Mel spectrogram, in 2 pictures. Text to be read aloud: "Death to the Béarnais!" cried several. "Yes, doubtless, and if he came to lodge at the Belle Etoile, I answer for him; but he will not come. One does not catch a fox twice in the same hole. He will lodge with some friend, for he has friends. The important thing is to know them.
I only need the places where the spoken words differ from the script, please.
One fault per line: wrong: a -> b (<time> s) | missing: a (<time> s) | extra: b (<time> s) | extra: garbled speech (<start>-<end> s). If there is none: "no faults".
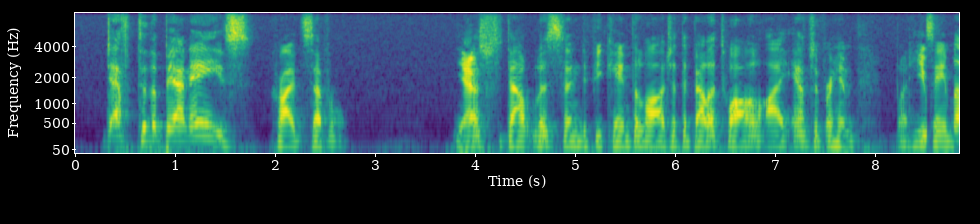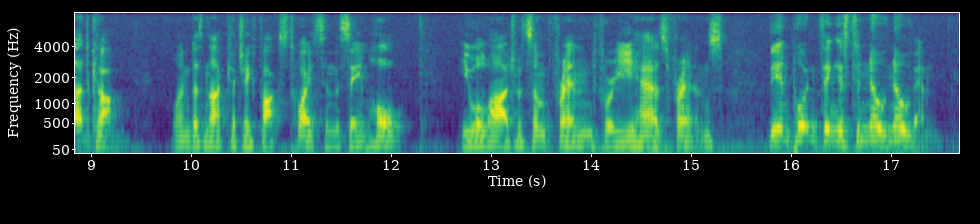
wrong: will -> same (8.5 s)
extra: know (16.9 s)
